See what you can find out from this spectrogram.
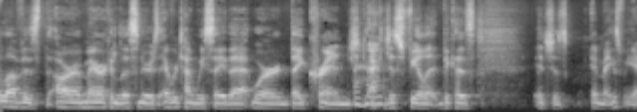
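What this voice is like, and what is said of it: Usual voice. Nothing is said of it.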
